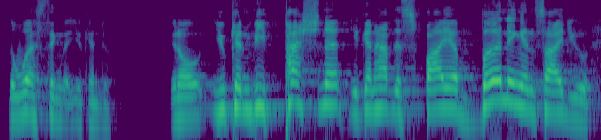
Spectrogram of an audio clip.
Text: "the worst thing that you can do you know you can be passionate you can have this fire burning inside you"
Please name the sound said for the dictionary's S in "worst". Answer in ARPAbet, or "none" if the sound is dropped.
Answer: S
